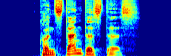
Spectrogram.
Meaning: strong/mixed nominative/accusative neuter singular superlative degree of konstant
- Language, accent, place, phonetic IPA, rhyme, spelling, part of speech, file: German, Germany, Berlin, [kɔnˈstantəstəs], -antəstəs, konstantestes, adjective, De-konstantestes.ogg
